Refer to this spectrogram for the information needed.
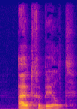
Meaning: past participle of uitbeelden
- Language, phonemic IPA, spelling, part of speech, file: Dutch, /ˈœy̯txəˌbeːlt/, uitgebeeld, verb, Nl-uitgebeeld.ogg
